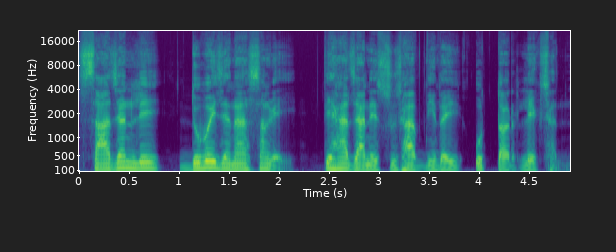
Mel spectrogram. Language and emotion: Nepali, neutral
